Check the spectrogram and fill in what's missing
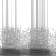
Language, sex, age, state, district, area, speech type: Bodo, male, 45-60, Assam, Kokrajhar, urban, conversation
